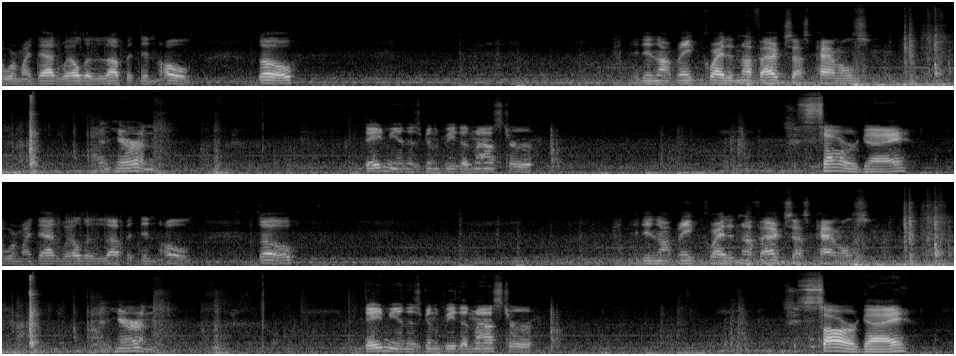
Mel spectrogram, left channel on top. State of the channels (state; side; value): normal; both; correlation 0.07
